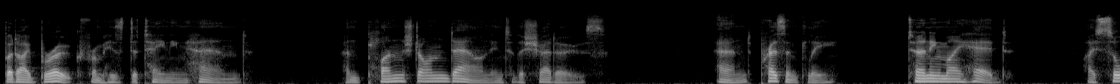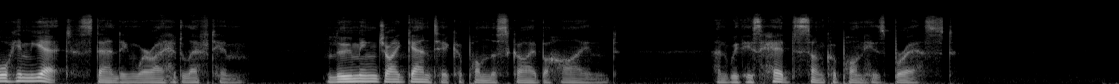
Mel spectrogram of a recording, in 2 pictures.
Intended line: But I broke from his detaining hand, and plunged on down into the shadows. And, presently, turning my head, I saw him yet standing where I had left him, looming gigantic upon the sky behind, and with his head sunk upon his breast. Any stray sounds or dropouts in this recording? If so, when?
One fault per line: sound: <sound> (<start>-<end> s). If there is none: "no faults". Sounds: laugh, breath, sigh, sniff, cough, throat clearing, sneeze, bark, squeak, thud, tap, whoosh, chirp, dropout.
no faults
